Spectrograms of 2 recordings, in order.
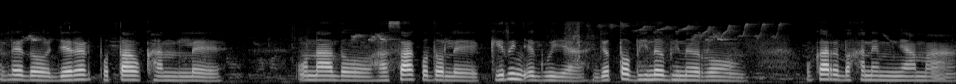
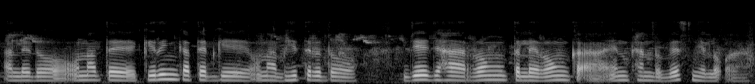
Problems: constant background noise, continuous background conversations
